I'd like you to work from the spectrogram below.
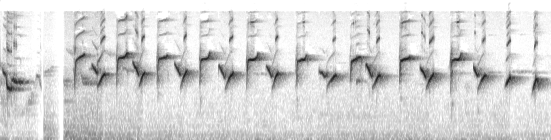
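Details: Female white-rumped shama calling the male with a steady run of bright, downslurred whistled notes repeated about three times per second, even and loud throughout.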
